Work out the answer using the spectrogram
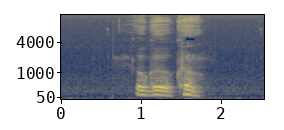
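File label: "uguku", Cherokee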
